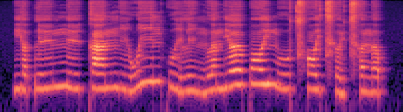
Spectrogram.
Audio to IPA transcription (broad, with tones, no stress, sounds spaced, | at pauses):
j ɐ˨ t̚ l yː˨˧ m n̪ yː˨ k aː˨˧ n ŋ iː˨˩ w iː˥ n kʷ iː˨˩ l iː˨˩ ŋ l ɐ˧ n j œː˥ p ɔː˥ j m uː˨˧ t͡sʰ ɔː˧ j t͡sʰ ɵ˨˩ ɥ t͡sʰ ɐ˨ n ɐ˨ p̚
